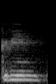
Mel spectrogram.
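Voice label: "crim", Spanish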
